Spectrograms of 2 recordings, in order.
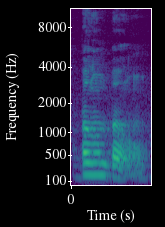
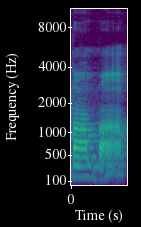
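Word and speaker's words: Bum Bum: nobody ever tell me it's supposed to be pronounced boom boom not bomb bomb everybody says boom boom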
